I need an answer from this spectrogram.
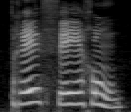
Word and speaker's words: préférons: But now we go back to nous, and it's nous préférons. The stress shifts again to the ending, yes, to the last syllable, the way it was in the infinitive form.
